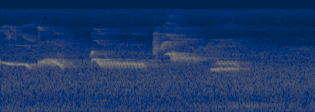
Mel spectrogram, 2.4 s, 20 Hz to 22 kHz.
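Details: Common blackbird singing in Meschede on 18 May 2021 alongside a pair of fieldfares: mellow, fluting whistled phrases gliding and warbling around a steady middle pitch, separated by short pauses, with faint low background rumble.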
